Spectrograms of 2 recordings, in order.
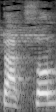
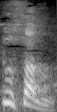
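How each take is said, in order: First: A k sound is heard in the middle. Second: No k sound is heard in the middle. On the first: The speaker calls it wrong. "মুখে বলতে ভুল করি। অনেকে বলি টাকসন" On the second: The speaker calls it right. "সঠিক নাম হচ্ছে টুসান"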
